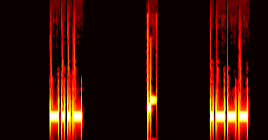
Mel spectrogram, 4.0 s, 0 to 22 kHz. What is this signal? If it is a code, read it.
Morse code, heard as a keyed tone, about 27 wpm, 700 Hz. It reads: X J
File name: Single-Letter-Number-28wpm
